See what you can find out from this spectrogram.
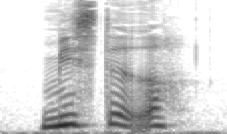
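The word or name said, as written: MISDÆDERES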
